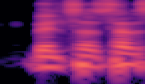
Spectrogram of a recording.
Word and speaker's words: Belsasar: de belsazar se acuerdan belsazar sin té belsazar porque Daniel era belt sasar pero el rey belsasar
